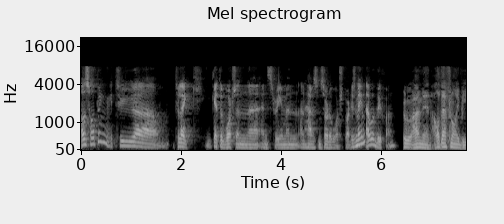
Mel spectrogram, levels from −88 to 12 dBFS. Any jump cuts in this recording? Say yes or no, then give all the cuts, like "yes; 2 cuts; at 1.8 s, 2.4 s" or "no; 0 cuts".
yes; 2 cuts; at 5.7 s, 6.4 s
